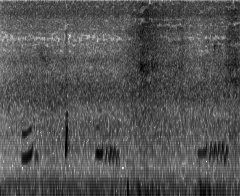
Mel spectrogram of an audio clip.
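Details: A pet female turkey gives soft, quick bubbling pops in short rippling bursts, with a faint low hum in the background.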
